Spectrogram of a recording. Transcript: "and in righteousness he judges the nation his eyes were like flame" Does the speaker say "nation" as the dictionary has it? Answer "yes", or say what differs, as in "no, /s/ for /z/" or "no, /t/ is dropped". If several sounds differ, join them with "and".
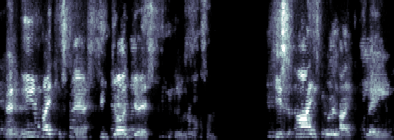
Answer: no, /s/ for /ʃ/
